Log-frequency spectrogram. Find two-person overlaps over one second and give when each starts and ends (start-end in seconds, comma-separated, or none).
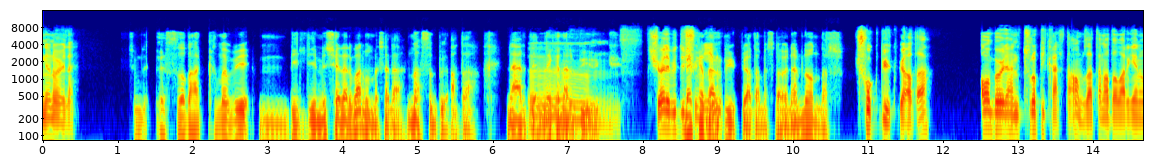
6.5-7.7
